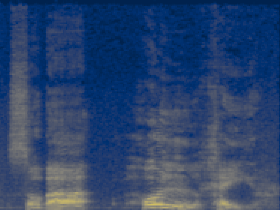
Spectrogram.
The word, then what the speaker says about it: Sabahul khair: Note this al khair, because this alif is not at the beginning, is been suppressed in terms of pronunciation. It's silent, it's not said.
